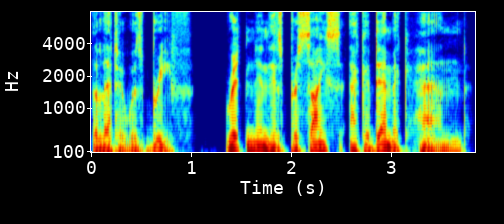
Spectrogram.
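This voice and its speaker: A man reading a scripted first-person detective story as narrator, in a measured, solemn, literary manner. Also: rumbling low, big pitch swings, breathy edge, no echo, clean studio sound.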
